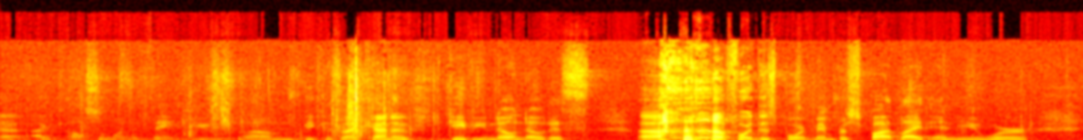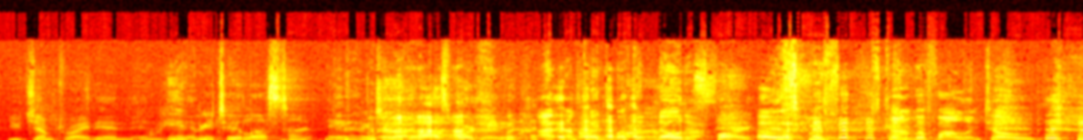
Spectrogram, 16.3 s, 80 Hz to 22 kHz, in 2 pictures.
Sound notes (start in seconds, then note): 4.8 laughs; 10.6 laughter; 14.3 laughs; 15.6 laughter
